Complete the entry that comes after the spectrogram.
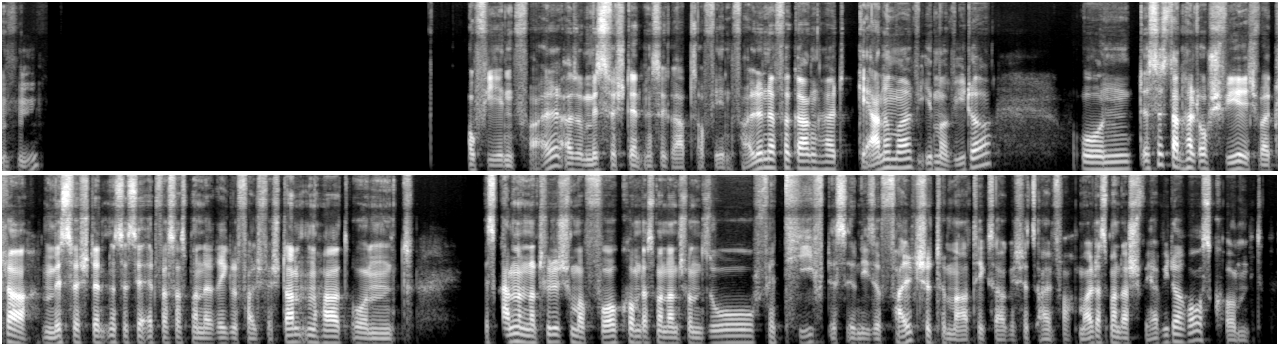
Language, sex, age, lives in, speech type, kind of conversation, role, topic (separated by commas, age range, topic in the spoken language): German, male, 25-29, Germany, conversation, podcast, guest, Wie sprichst du mit Freunden über persönliche Grenzen?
